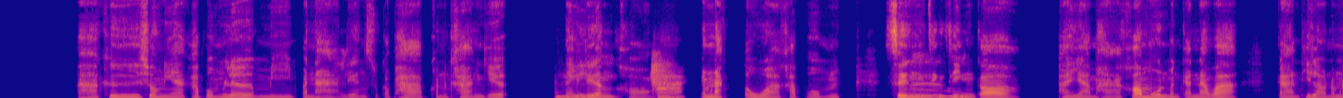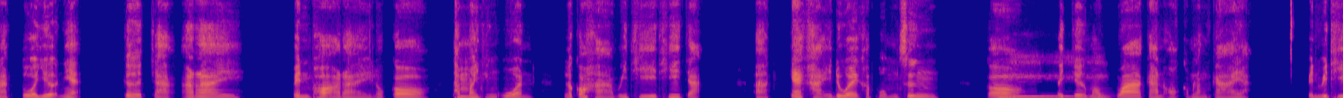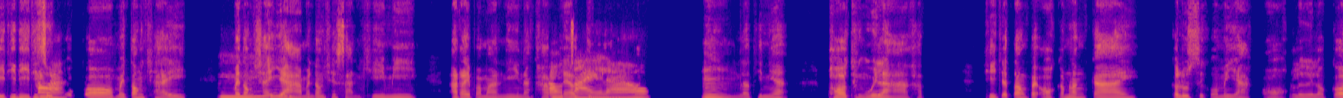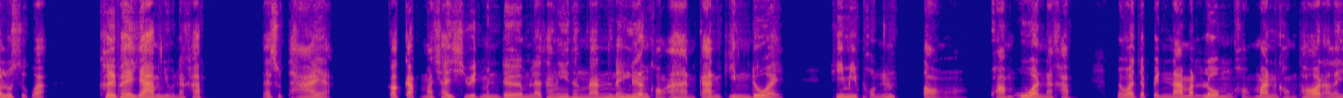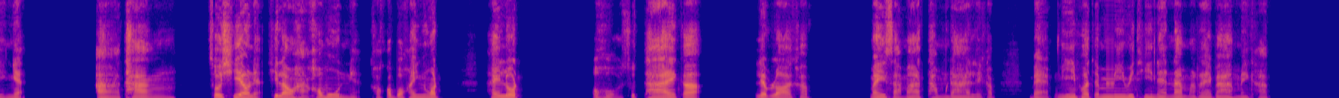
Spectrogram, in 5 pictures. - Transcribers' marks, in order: other background noise
- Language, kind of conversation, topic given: Thai, advice, ฉันควรเลิกนิสัยเดิมที่ส่งผลเสียต่อชีวิตไปเลย หรือค่อย ๆ เปลี่ยนเป็นนิสัยใหม่ดี?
